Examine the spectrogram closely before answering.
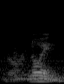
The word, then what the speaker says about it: neun: Neun.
